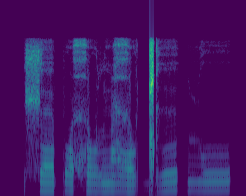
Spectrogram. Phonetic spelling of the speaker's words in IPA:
ʃ ɛ p o ħ o l ĩ ʕ ʊ ɡ͡ǁ ɪ | ʎ u

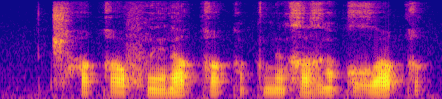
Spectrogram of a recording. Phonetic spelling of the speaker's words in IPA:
t͡ʃʰ ɑ q ɑ f ɛ̃ ɾ a q ɑ q ɛ̃ q n ĩ χ a ʁ ĩ q ʁʷ ɑ q

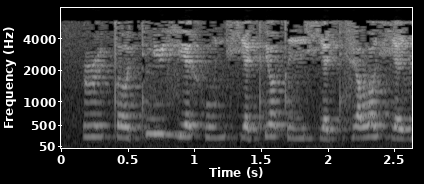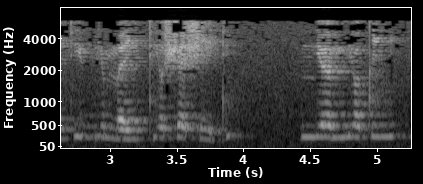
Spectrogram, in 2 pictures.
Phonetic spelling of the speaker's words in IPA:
ɭ ʉ t ɤ tʲ lʲ ʉ zʲ ɛ x u ʎ ç ɛ tʲ ɾ ɔ t i ç ɛ tʲ zʲ ɛ lˠ ʉ ç ɛ ʎ tʲ ʉ bʲ ə˞ m ɛ ʎ tʲ ɔ ʃ ɛ ʃ i tʲ | nʲ œ mʲ ɔ t i ʎ

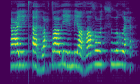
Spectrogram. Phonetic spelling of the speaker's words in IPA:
ʕ eː˦˥ t̪ʰ a˥˩ n o˦˥ ħ dˤ uː˦˥ ɾ eː˦˥ m eː˥˩ zˤ a˦˥ zˤ uː˦˥ d s uː˦˥ ʁʷ i˥˩ ħ

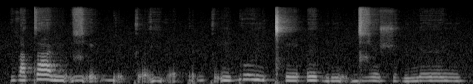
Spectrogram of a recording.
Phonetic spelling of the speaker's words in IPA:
ʎ ə tˤ e m ə̰ ʑ ḛ ɡ͡b ḛ k ə̰ vʲ ə̰ | ɾ ə̰ ɡ k ə̰ ɲ ɡ͡b u ɲ ǀʰ e ʔ ɘ ɡ ŋ͡m ḛ d͡ʑ ɘ ʃ ɘ ɡ n ø ɲ

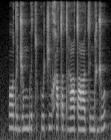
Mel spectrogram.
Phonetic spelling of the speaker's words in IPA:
ɔ d ɐ d͡ʒ o m b ɘ t͡s o kʷ ɘ t͡ʃ iː xʷ ɨ tˤ ɘ dʱ ɘ ʊ̯ tˤ ɛː ʊ̯ t͡s i n d u d͡ʒ u

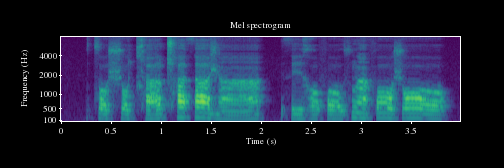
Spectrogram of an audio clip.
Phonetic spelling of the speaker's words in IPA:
t͡s ɔ˨˩˦ ʃ ɔ˩˥ t͡ɕʰ aː˩˥ ʈ͡ʂʰ a˦˨ θ aː˦˨ ʒ ãː˨˩˦ | θ ɪː˨˩ ɣ ɔ˨˩ f ɔː˨˩˦ sʷ ãː˦˨ f ɔː˦˨ ʃ ɔː˦˨

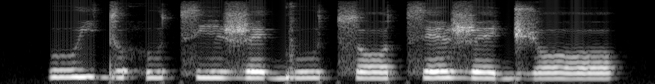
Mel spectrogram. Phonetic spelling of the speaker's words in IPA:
u j d ʊ h u t͡s i ʐ ɛ ɡ u t͡s ɔ t͡s ɛ ʐ ɛ d͡ʒ ɔ

